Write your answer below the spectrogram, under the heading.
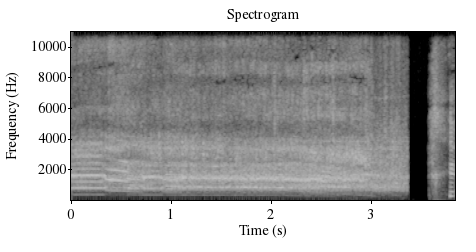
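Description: Hockey player Alex Ovechkin lets out a loud, guttural celebratory yell on the ice in Las Vegas after hoisting the Stanley Cup, held steadily for over three seconds with a slight downward sag in pitch before cutting off abruptly, followed by a brief burst of noise.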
